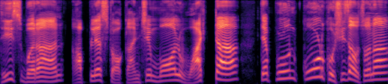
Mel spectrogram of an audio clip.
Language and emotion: Goan Konkani, happy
